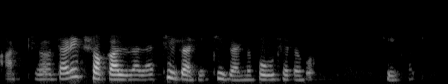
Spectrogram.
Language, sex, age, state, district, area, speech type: Bengali, female, 18-30, West Bengal, Kolkata, urban, conversation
